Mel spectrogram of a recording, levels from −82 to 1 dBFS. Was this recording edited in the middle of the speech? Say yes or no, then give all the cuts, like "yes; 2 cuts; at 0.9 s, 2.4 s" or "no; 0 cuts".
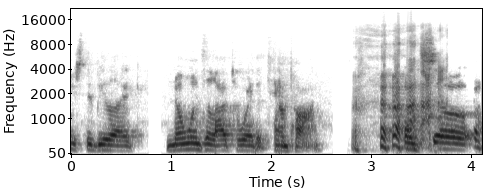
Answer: no; 0 cuts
